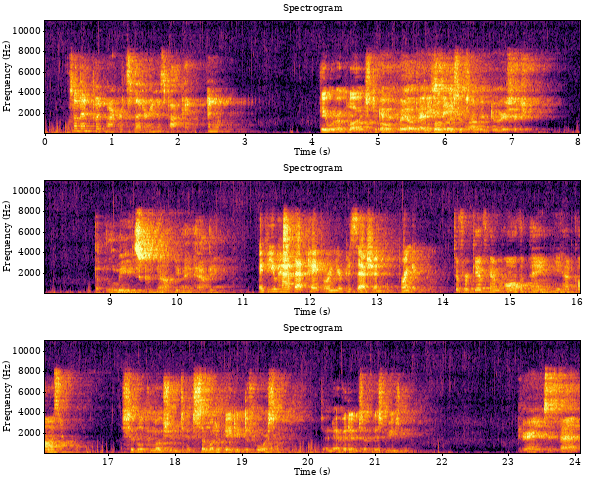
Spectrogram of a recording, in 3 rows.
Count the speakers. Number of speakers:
6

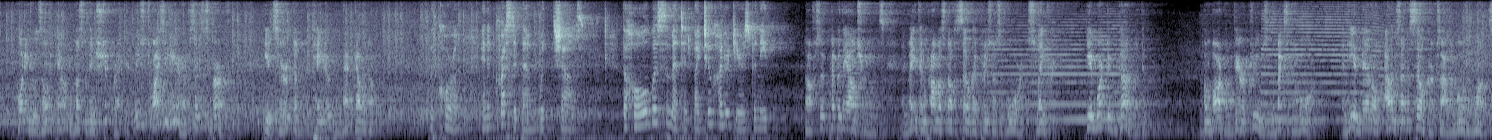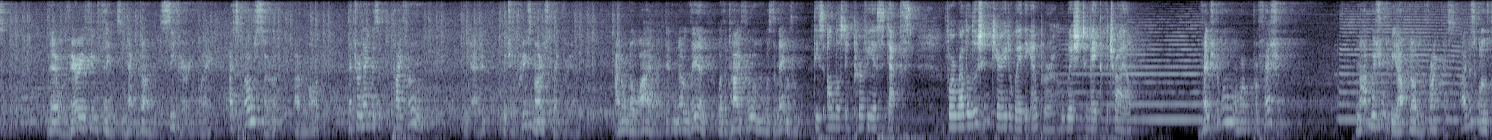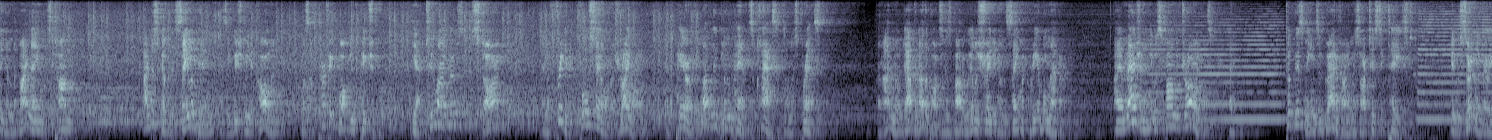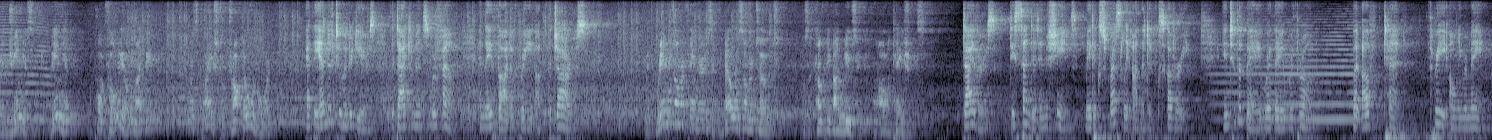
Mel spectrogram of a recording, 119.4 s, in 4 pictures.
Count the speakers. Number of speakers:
2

